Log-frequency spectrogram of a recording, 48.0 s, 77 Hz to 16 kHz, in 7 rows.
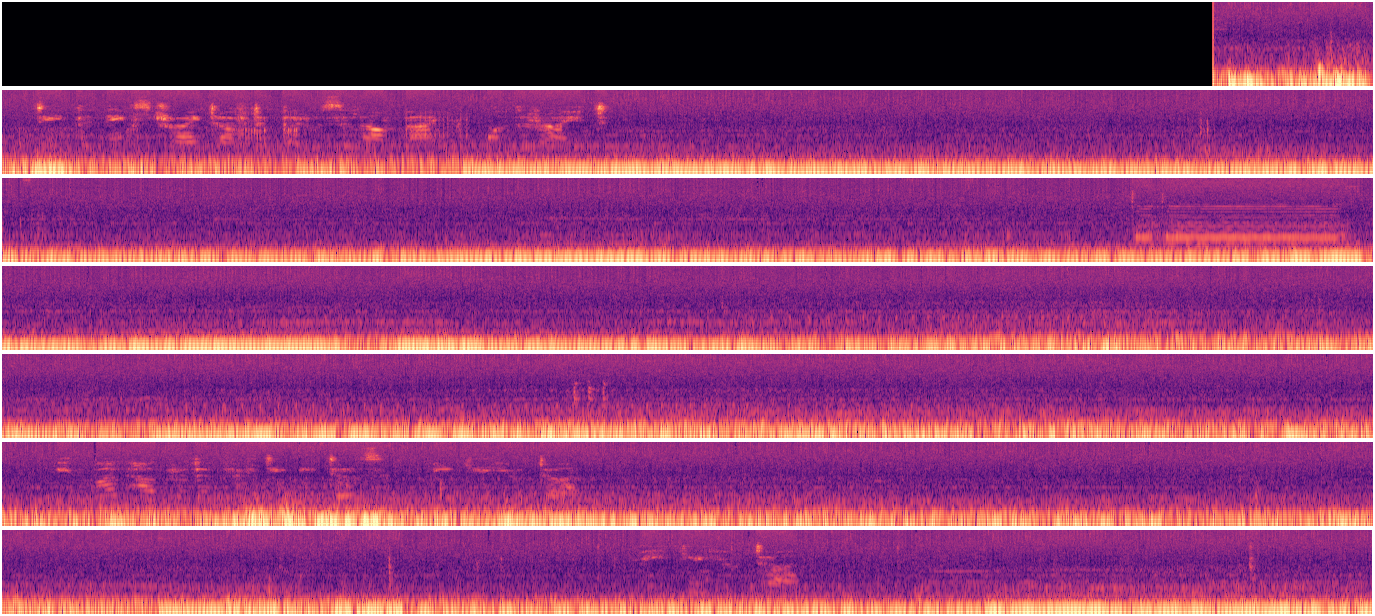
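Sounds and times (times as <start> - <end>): car engine and tyres rumbling: 6.1 - 47.9
traffic sounds: 6.1 - 47.9
vehicle horn honking: 19.3 - 20.6.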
